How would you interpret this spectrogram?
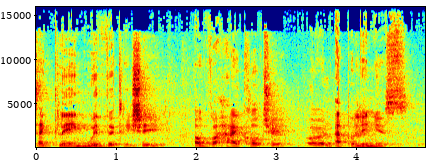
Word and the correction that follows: Apollonian: I don't know how you say it really in English. – Apollonian. – Apollonian.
